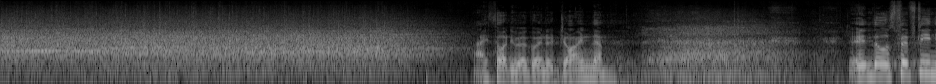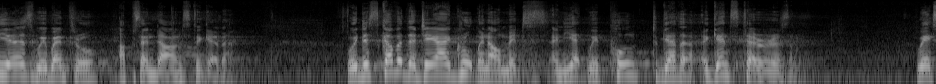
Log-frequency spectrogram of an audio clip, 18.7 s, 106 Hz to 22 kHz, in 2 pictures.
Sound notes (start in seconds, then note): 6.4 laughter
